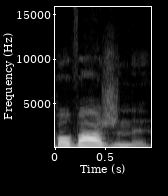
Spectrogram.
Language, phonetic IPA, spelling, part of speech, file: Polish, [pɔˈvaʒnɨ], poważny, adjective, Pl-poważny.ogg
